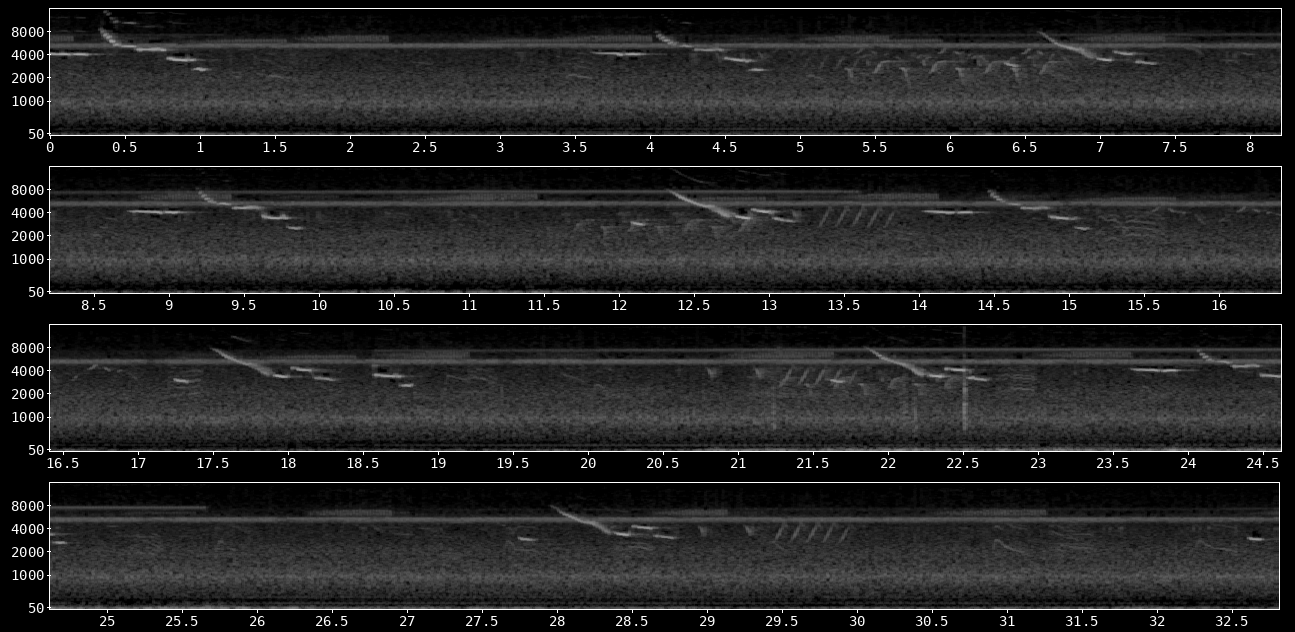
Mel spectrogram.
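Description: Eastern meadowlark singing its normal song over and over: clear whistles sliding down in pitch, one song every two to four seconds, about ten in all. A steady high insect drone runs underneath.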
